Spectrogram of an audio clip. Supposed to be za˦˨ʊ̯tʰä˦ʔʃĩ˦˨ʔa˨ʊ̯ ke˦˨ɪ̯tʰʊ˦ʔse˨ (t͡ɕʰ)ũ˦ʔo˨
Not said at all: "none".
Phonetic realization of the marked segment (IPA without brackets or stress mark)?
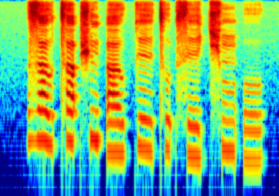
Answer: t͡ɕʰ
